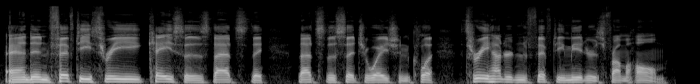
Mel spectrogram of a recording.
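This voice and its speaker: A man's voice: fairly low pitch, measured pace, clear, resonant tone, dry recording, clean studio sound. A man hosting a radio interview, asking probing questions and agreeing often with his guest. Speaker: radio host.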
